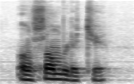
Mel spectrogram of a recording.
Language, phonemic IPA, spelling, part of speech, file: Dutch, /ɑ̃ˈsɑ̃bləcə/, ensembletje, noun, Nl-ensembletje.ogg
- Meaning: diminutive of ensemble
